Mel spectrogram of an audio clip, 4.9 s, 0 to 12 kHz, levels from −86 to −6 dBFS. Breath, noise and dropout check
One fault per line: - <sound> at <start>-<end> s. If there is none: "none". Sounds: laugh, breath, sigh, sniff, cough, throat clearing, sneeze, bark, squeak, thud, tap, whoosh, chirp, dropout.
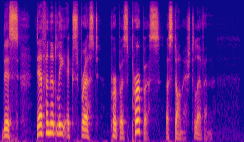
none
